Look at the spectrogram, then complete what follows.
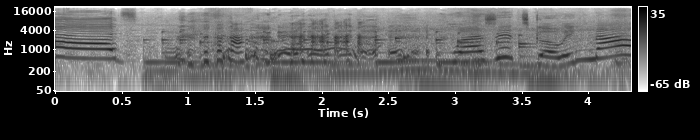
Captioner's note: kids laugh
